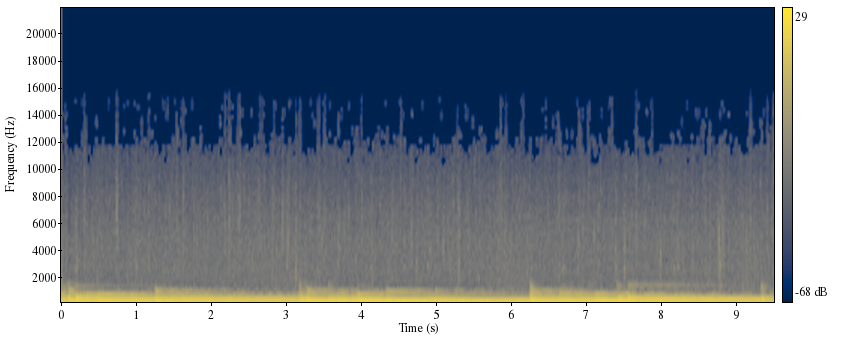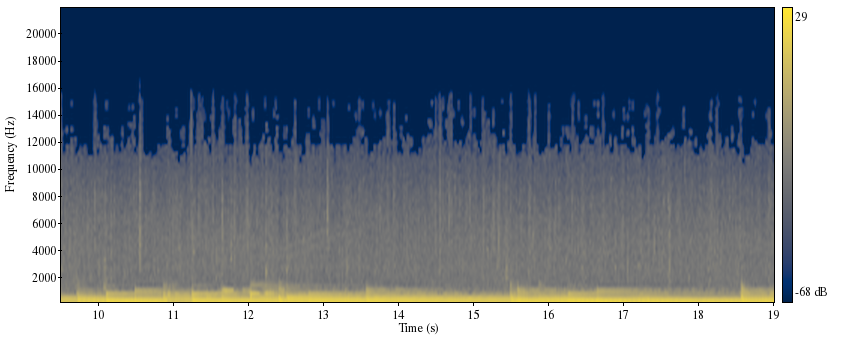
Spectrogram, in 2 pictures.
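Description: Slow, calm background music of sustained chords that change every two to three seconds, over a steady rain-like hiss.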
